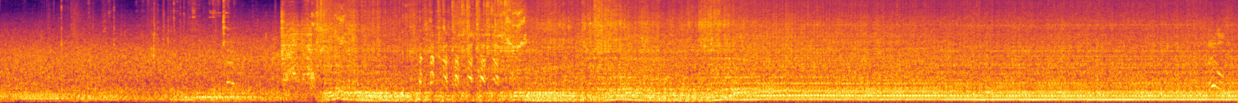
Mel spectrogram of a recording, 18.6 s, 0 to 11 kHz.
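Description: A Pontiac 455 V8 engine in a LeMans, with an X pipe, idles with a steady, slightly uneven lope, a faint stumble hinting at a misfire, while people talk nearby over the rumble.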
